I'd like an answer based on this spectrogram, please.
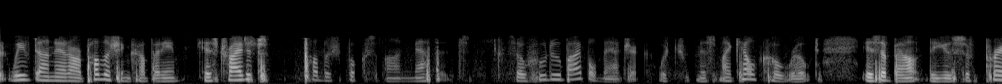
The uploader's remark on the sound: a real, live call-in show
